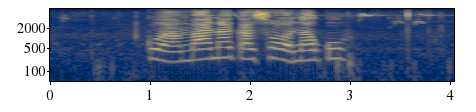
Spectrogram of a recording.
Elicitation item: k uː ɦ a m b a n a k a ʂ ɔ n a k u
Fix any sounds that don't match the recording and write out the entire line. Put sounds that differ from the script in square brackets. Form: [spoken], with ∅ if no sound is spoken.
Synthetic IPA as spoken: k [u] ɦ a m b a n a k a ʂ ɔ n a k u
